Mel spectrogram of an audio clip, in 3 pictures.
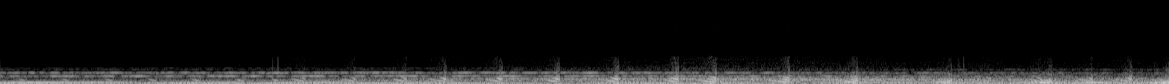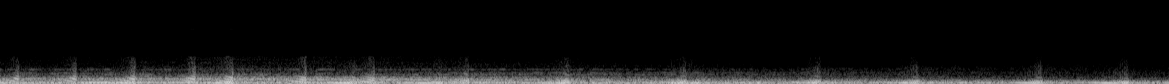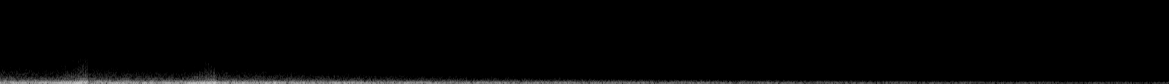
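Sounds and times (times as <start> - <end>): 
dark ambient melody: 0.0 - 26.7.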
